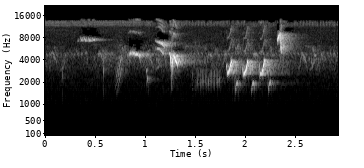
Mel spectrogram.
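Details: Common nightingale singing in spring among wild flowers in Zagorochoria, Epirus, Greece; varied high phrases with a quick run of three loud sharp notes near the end, a faint steady cricket pulse behind.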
